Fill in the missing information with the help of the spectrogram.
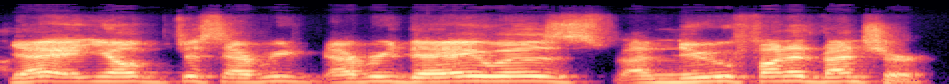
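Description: Podcast guest: man, forties, from Minnesota, friendly self-deprecating storyteller, sharp bright voice. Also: high-pitched, fairly even intonation, a little fast. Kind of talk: casual conversation.

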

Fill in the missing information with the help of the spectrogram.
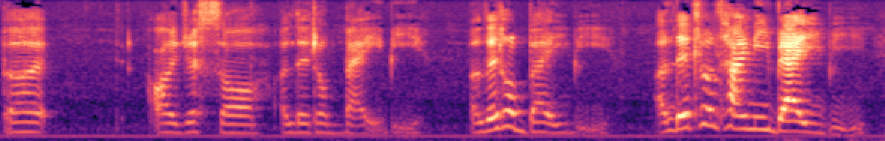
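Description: A woman's voice: mid-range voice, unhurried, gravelly, a little hiss or hum. A woman voicing a goofy, rambling adult male dad who keeps getting sidetracked in his story.

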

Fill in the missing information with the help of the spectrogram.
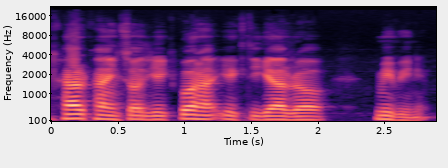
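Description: A man's voice: mid-range voice, clean tone, muffled recording, close to an everyday voice. A man voicing an eager, chatty young male student in an audiobook reading. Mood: eager chatter. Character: Razumikhin, lively talkative young male student.

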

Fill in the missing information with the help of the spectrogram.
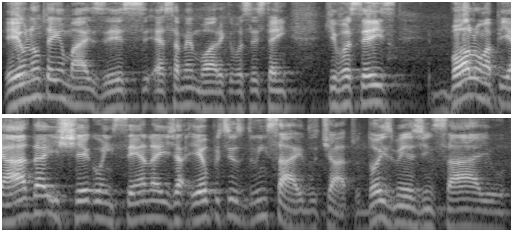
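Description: Older man, expressive storyteller. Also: medium pitch, normal speed. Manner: expressive storyteller, acts out anecdotes. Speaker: theater actor. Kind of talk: casual chat.

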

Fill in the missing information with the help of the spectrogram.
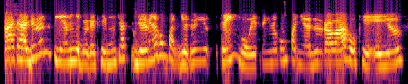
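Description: A woman's voice: high voice, quick pace, breathy edge, no echo. A young woman with a Puerto Rican accent in a casual chat, speaking in an outspoken, emphatic way. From Puerto Rico. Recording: phone-like, thin sound.

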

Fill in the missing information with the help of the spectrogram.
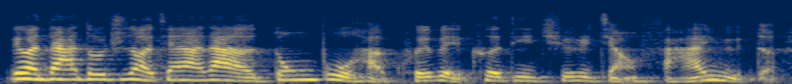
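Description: Middle-aged woman, podcast host; low, husky voice, easygoing chatty commentary. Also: lively intonation, fast. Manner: chatty, explains English words in Chinese. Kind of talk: casual commentary.

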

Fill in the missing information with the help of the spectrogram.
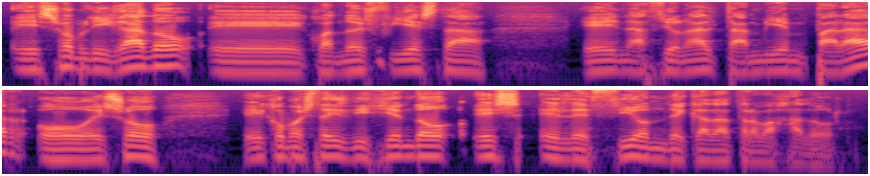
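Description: A man with a lowish voice hosts a radio talk show, putting questions to a guest with pauses and fillers. The sound is dry, with no room around it. His tone stays conversational. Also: a little mellow, dry recording. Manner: hesitant questions with many fillers. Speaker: radio host. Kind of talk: radio interview.

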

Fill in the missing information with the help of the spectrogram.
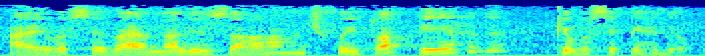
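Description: A man's voice: sits high, animated, moderate pace, slight background noise. A middle-aged man with a Brazilian Portuguese accent, leading a study group with a spiritual lecture, speaking folksily and acting out little dialogues as he addresses the group.

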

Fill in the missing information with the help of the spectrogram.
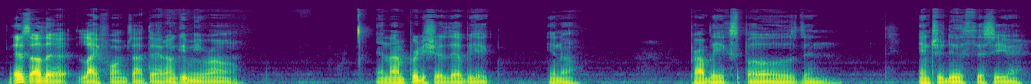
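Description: Very deep, creaky-voiced man, musing slowly. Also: a little mellow. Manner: halting, reflective, trailing pauses. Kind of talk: rambling spoken monologue.

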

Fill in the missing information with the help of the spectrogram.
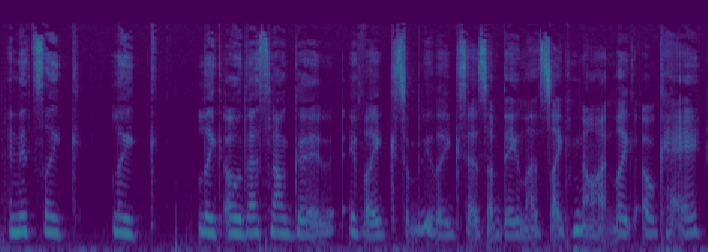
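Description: A teenage girl who vlogs about books chats casually about one she's reading, rambling, giggling, and saying "like" a lot. Her medium-pitched voice is steady, a little mellow, and slightly rough with vocal fry, and she talks at a normal speed.

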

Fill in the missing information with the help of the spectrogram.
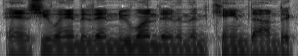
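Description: A man's voice: medium pitch, completely flat delivery, brisk, clean tone. A man hosting a podcast, telling a story in casual chat and filling his talk with "like". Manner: rambling, fills talk with "like". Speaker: podcast host.

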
